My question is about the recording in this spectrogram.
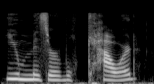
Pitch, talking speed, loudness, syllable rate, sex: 215 Hz, 115 wpm, -18 LUFS, 5.4 syllables/s, female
